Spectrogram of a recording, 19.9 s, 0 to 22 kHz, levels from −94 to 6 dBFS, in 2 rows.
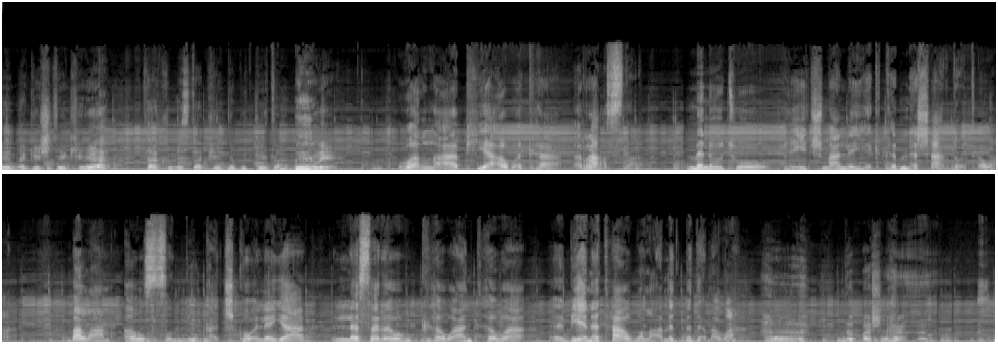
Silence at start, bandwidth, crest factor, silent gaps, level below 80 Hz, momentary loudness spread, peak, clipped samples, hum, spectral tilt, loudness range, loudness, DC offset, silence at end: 0 s; 17 kHz; 20 dB; none; -62 dBFS; 13 LU; -6 dBFS; under 0.1%; none; -3 dB/octave; 4 LU; -25 LUFS; under 0.1%; 0 s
